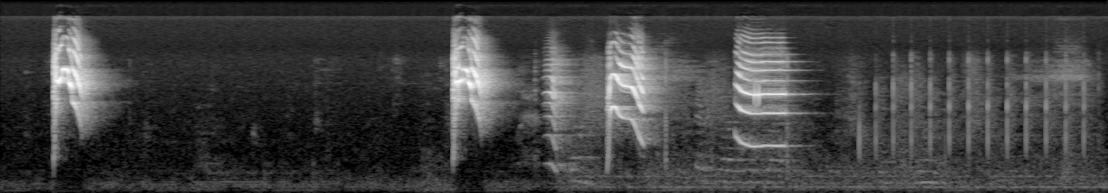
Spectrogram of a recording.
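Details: Pet ringneck parrot, a rose-ringed parakeet kept indoors, gives sharp high screeches, then squeaky wavering notes and a ringing, tone-rich phrase like mimicked speech, with a faint buzzing hum at the end.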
